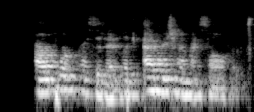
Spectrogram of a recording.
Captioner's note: none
